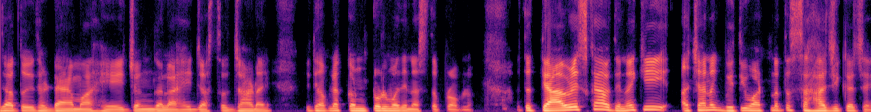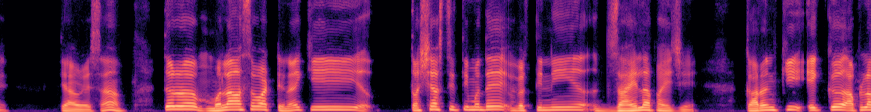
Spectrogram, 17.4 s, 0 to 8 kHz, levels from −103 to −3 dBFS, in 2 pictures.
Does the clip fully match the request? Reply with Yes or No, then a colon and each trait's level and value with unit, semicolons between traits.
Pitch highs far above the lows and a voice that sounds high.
No: wide, 8.0 semitones; medium, 145 Hz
